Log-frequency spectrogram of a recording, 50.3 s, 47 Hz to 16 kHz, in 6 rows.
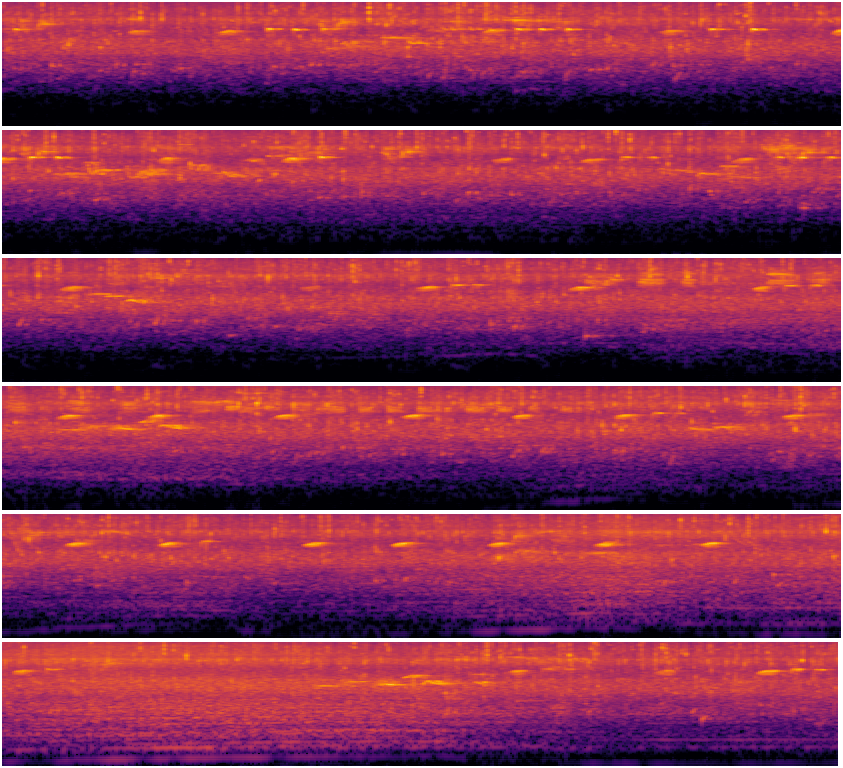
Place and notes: Klosterberg, Bad Berka, Deutschland - Beneath the Ilm Bridge #2
*Recording technique: ORTF inverted close to riverbank.
SOUND character: Palpable tones, forms, gestures and textures in sound. Dotted vocalizations of birds and occasional vehicular traffic.
The Ilm is a 128.7 kilometers (80.0 mi) long river in Thuringia, Germany. It is a left tributary of the Saale, into which it flows in Großheringen near Bad Kösen.
Towns along the Ilm are Ilmenau, Stadtilm, Kranichfeld, Bad Berka, Weimar, Apolda and Bad Sulza.
In the valley of Ilm river runs the federal motorway 87 from Ilmenau to Leipzig and two railways: the Thuringian Railway between Großheringen and Weimar and the Weimar–Kranichfeld railway. Part of the Nuremberg–Erfurt high-speed railway also runs through the upper part of the valley near Ilmenau.
*Recording and monitoring gear: Zoom F4 Field Recorder, RODE M5 MP, Beyerdynamic DT 770 PRO/ DT 1990 PRO.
